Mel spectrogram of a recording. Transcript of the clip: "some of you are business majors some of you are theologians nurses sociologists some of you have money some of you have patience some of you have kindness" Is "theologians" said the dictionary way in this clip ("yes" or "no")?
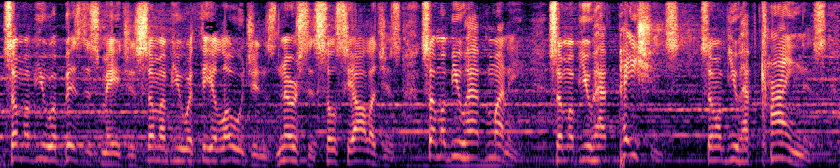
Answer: yes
